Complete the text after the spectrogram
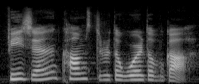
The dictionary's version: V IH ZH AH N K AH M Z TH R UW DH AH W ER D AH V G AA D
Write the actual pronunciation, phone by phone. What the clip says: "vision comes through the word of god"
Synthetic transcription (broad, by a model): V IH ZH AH N K AH M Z TH R UW DH AH W ER D AH V G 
